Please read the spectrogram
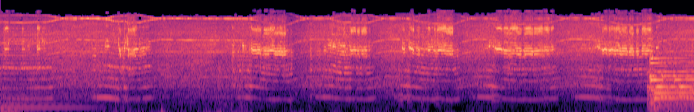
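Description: High-speed handheld rotary carving tool whining as its bit grinds into wood, the pitch dipping and recovering about once a second as the cut loads it.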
